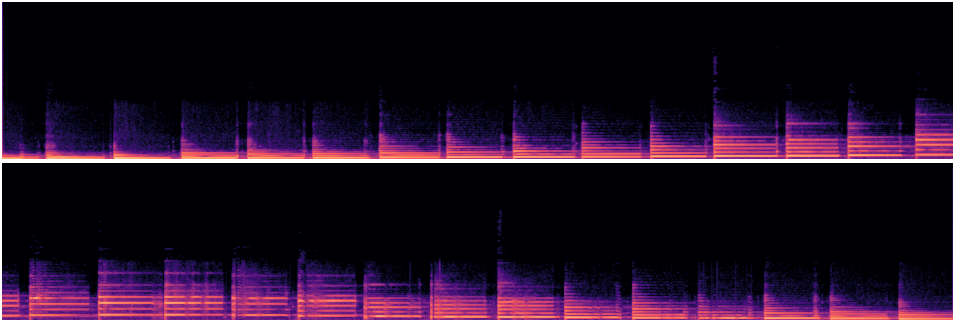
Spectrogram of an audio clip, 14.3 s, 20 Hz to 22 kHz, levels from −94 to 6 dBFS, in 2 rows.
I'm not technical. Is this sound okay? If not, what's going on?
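No. Twice, from 8.25 to 9.49 s and from 9.85 to 12.77 s, the connection kept dropping bits of audio. That is repeated packet loss (robotic sound). Each dropout, up to 40 ms, was patched by stretching the previous sound, so the music turns choppy, with pieces missing.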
